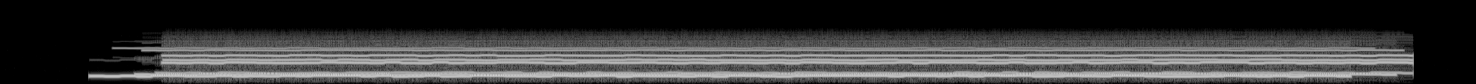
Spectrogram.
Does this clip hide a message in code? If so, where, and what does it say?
Yes: FT8 (several signals at once) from 0.9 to 14.1 s, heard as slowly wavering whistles, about 6.25 baud.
